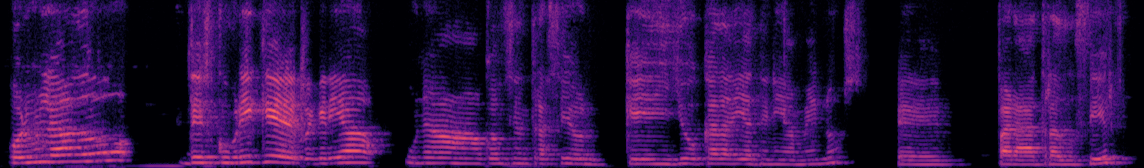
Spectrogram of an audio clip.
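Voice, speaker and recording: Higher-voiced Spanish woman in an echoey room. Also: steady tone, measured pace, muffled recording. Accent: Spanish from Spain. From Castilla-La Mancha, Spain. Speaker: interview guest, freelance project manager. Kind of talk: conversational interview answers. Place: indoors at home, echoey room.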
